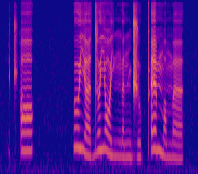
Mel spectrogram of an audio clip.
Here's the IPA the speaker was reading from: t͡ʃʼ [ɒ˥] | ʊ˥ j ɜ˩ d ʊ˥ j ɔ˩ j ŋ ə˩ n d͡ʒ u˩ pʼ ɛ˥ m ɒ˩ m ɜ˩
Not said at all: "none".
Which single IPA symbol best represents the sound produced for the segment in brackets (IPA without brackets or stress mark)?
ɒ˥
